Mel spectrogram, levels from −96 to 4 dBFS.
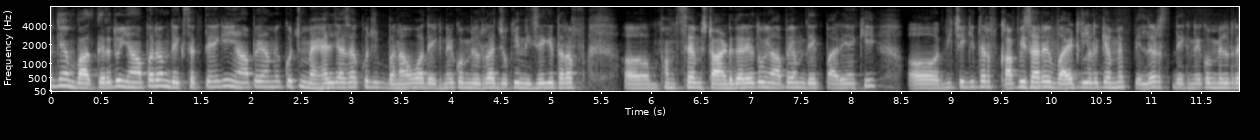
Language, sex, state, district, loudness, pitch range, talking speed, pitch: Hindi, male, Chhattisgarh, Kabirdham, -19 LUFS, 155-180 Hz, 295 wpm, 165 Hz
